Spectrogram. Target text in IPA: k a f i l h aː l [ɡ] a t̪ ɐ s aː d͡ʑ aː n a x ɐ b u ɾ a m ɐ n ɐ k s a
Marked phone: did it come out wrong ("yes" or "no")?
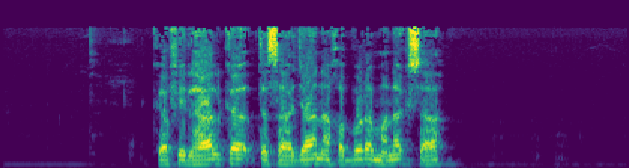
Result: yes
